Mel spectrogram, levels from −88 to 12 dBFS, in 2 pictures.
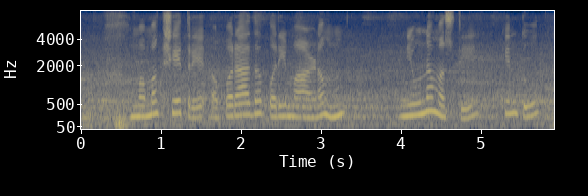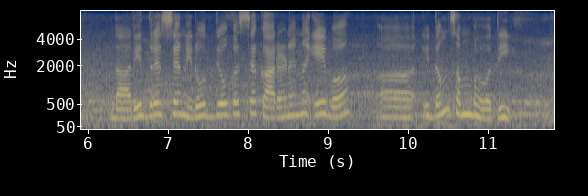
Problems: none marked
